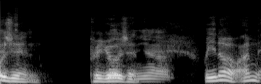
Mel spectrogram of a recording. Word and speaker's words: Prigozhin: Prigozhin.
